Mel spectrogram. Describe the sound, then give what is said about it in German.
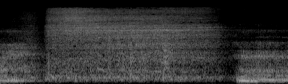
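Someone snorts heavily: one long, loud, breathy rush of air lasting about two seconds, hissing and rough, with faint voiced sounds just before and after. “Da schnauft doch jemand. Ich höre es ganz genau.”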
